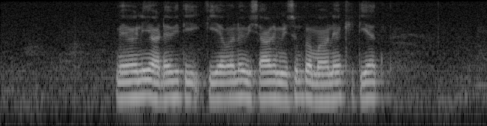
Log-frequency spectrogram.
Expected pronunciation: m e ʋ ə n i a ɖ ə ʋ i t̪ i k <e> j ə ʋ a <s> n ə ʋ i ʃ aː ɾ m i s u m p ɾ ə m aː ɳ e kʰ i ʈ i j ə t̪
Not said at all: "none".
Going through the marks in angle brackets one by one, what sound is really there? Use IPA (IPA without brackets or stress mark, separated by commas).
i, none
